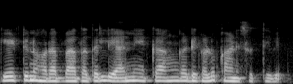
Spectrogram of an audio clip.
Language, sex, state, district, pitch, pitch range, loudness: Kannada, female, Karnataka, Bangalore, 165 Hz, 155-170 Hz, -15 LUFS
